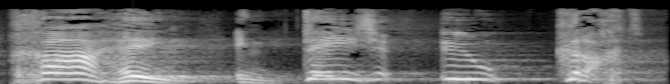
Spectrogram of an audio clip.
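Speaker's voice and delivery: ponderous, drawn-out command; slow divine command. Acted. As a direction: lay down every word slowly like God speaking. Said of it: "Gods antwoord". (langzaam, plechtig bevel)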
